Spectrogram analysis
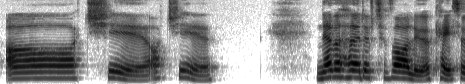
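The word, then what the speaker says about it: Tuvalu: to work up so this is talu talu is how we pronounce it here in in the UK talu is close to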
